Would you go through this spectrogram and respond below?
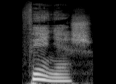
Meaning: bright
- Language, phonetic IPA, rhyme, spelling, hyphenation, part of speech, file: Hungarian, [ˈfeːɲɛʃ], -ɛʃ, fényes, fé‧nyes, adjective, Hu-fényes.ogg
